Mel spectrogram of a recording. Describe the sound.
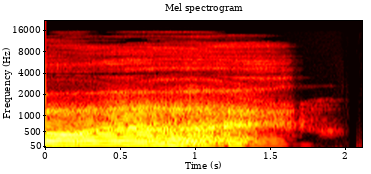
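A low, guttural roar voiced by a person imitating an alpha gargoyle: one loud, rumbling growl held for about a second and a half before trailing off into silence.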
